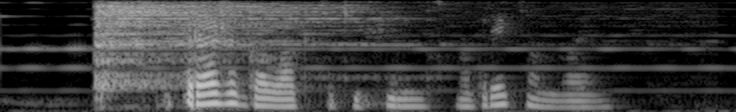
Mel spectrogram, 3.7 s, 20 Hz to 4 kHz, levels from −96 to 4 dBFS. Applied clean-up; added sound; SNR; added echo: classical method log-MMSE.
